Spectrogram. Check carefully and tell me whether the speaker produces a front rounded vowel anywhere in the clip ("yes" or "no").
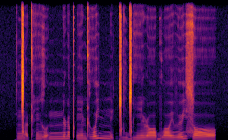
yes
